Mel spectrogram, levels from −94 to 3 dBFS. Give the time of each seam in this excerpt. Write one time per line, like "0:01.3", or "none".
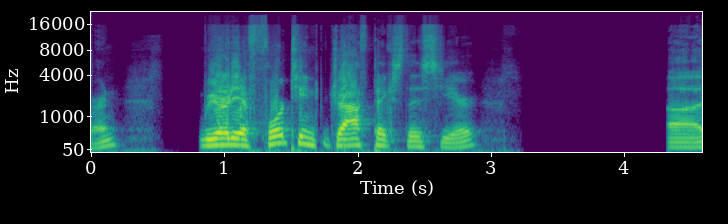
0:01.7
